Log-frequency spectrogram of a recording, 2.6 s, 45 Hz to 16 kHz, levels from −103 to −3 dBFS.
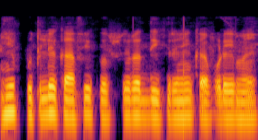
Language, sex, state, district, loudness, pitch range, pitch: Hindi, male, Bihar, Araria, -20 LUFS, 120-130 Hz, 125 Hz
